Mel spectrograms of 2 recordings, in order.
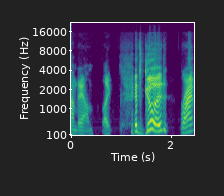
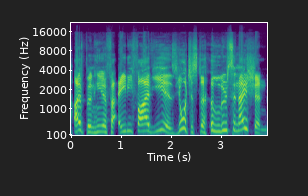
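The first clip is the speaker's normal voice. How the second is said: underwear guy; 5 semitones higher, 5 dB louder than usual. Retold or imitated. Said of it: "who's like".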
